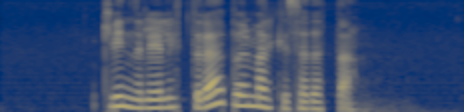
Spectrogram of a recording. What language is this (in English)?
Norwegian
